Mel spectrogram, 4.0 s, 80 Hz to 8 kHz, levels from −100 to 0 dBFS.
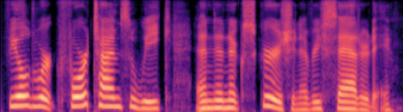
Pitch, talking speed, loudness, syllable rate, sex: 195 Hz, 165 wpm, -18 LUFS, 5.0 syllables/s, female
